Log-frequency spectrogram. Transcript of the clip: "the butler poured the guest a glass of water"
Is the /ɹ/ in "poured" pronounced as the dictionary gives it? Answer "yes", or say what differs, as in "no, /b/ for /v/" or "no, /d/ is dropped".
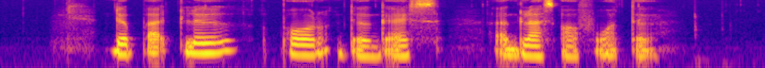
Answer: yes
